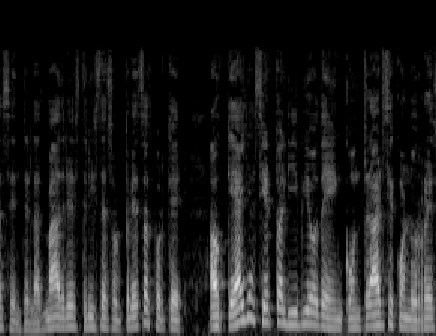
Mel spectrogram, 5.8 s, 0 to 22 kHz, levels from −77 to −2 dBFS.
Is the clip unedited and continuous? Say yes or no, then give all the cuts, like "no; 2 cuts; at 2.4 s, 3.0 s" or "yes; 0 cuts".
yes; 0 cuts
